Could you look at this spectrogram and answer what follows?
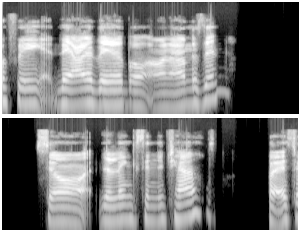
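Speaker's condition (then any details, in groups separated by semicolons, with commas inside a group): Cerebral palsy; since birth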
